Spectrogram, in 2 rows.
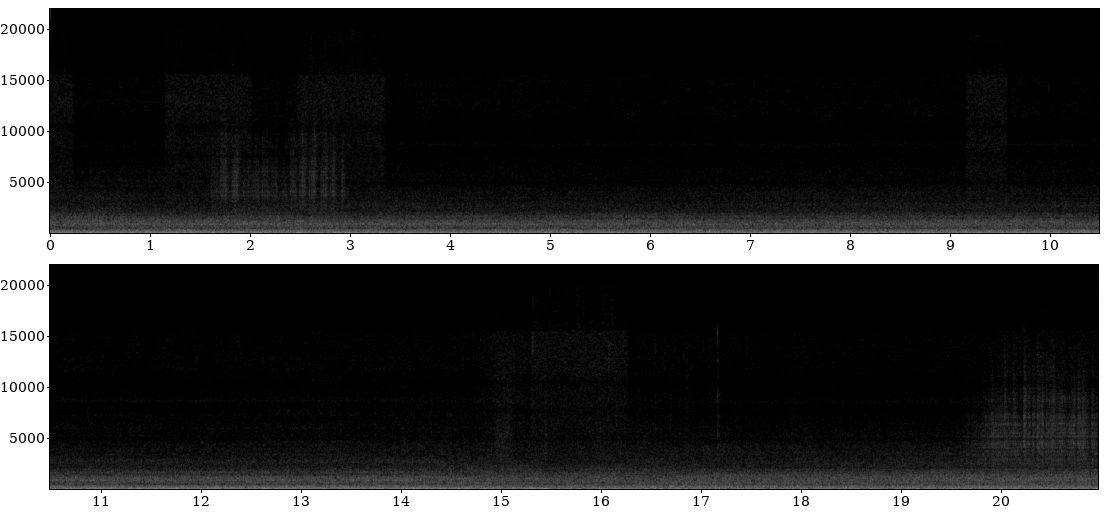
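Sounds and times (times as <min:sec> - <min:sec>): car engine low rumble: 0:00.0 - 0:20.9.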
